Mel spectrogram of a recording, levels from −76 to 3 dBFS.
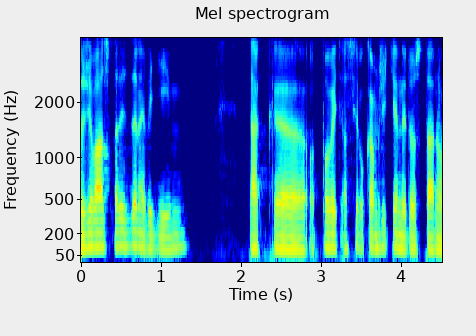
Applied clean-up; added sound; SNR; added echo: neural mask model DeepFilterNet 3.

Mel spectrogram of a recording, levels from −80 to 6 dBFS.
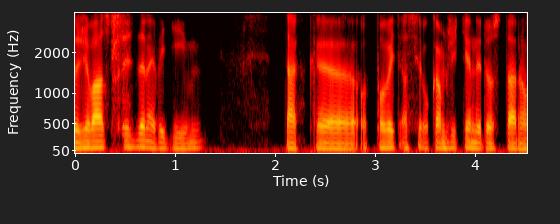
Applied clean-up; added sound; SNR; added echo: neural diffusion model UNIVERSE++.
